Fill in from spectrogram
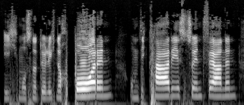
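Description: A woman doing a brisk mosquito dentist. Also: a little high, a little mellow, smooth, dry recording, pitched above the performer's own voice, natural voice. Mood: businesslike. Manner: brisk, businesslike and reassuring. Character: scrawny male mosquito dentist, brisk and polite.

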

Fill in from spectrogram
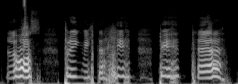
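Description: A woman's voice: extremely high pitch, takes it slowly, no room sound, pitched above the performer's own voice. A woman doing a wailing, whiny cartoonish spider. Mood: moaning. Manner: moaning and wailing in pain. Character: whiny male cross spider, timid and self-pitying.

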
